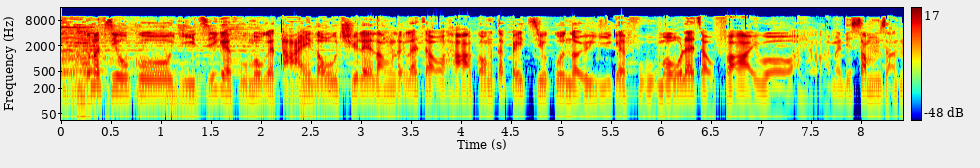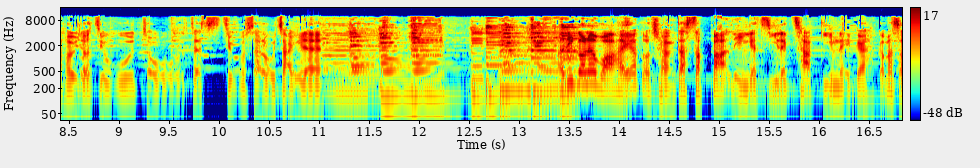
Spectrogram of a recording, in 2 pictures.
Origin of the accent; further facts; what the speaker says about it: Hong Kong; 即系我哋香港人啊会咁讲啊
